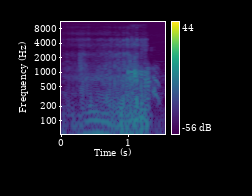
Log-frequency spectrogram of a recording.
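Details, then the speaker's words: Snoring during drug-induced sleep endoscopy (DISE), scope entering through the nose: the palate is fully closed in an apnea, then the airway reopens and a rough, fluttering palatal snore builds. Obstructive sleep apnea originating at the soft palate. "El paciente ahora abre y empieza a roncar. Esto es el paladar. Esto es lo que ocurre cada noche en su casa mientras duerme."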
